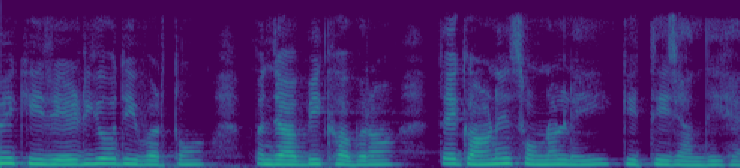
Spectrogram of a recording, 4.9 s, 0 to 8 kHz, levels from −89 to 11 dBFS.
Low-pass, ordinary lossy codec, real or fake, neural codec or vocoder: 7.2 kHz; AAC, 48 kbps; real; none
